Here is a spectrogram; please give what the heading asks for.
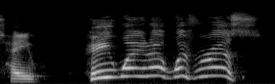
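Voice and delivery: very high, very slow, swooping, drawn-out calling yell. Voicing a character calling after others who run ahead: shouting. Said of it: "And he shouts".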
